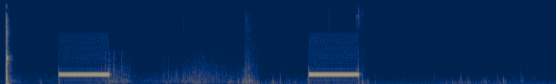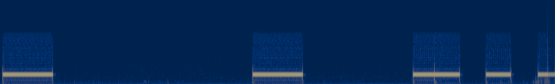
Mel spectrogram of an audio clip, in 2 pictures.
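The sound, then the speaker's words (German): Telephone ringing tone on an outgoing call, long steady tones separated by regular pauses, then a quicker series of short busy-signal beeps toward the end; clean, tonal and alone with no talk. “es hat ja normal getutet und erst gegen Ende schon dann besetzt.”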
